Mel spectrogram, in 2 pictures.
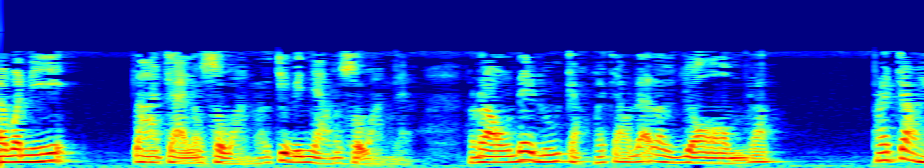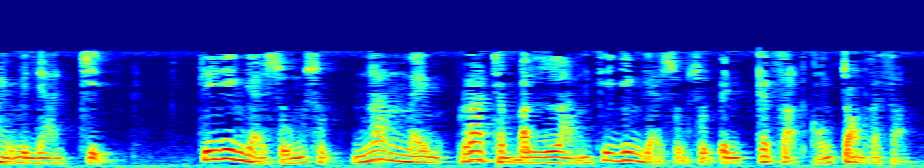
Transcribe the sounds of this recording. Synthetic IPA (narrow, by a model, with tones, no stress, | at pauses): lɛː˨˩wa˧nːiː˦˥ | t̪aː˧t͡ɕa̰˧jɾa˧wsa˧wa̰ː˨˩ŋɾa˧wt̪ʰiː˥˩wi˧njaː˧nɾa˧wsa˧wa̰ː˨˩ŋlɛ̰ː˦˥w | ɾa˧wdaː˥˩jɾuː˦˥t͡ɕa˨˩k̚pʰɾa˦˥t͡ɕaː˥˩wlɛː˦˥ɾa˧wjɔː˧mɾa˦˥p̚ʰː | ɾa˦˥t͡ɕaː˥˩wɦɛ˨˩ŋwi˧njaː˧nt͡ɕi˨˩t̪̚ʰː | iː˥˩ji˥˩ŋja˨˩jsuː˩˦ŋsu˨˩t̪̚ŋa˥˩ŋna˧jɾaː˥˩t̪̚t͡ɕʰa˧ba˧lla˧ŋt̪ʰiː˥˩ji˥˩ŋja̰˨˩jsuː˩˦ŋsu˨˩t̪̚pe˧nka˧sa̰˨˩t̪̚kʰɔː˩˦ŋt͡ɕɔː˧mka˧sa̰˨˩t̪̚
